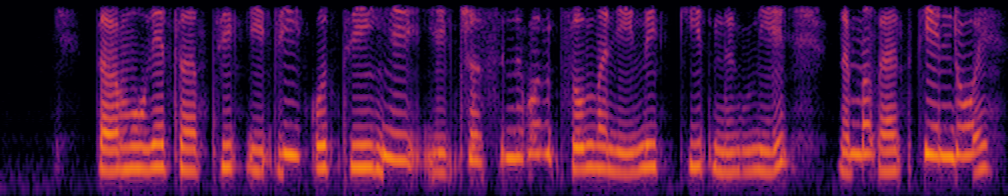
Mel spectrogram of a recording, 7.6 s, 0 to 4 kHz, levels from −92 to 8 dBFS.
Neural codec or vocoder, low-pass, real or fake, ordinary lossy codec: autoencoder, 44.1 kHz, a latent of 192 numbers a frame, MeloTTS; 3.6 kHz; fake; none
